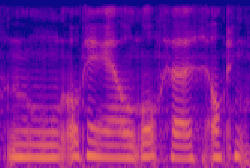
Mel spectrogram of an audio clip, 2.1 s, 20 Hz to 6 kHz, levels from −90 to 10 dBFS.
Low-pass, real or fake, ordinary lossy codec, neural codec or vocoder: 5.4 kHz; fake; none; autoencoder, 22.05 kHz, a latent of 192 numbers a frame, VITS, trained on many speakers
